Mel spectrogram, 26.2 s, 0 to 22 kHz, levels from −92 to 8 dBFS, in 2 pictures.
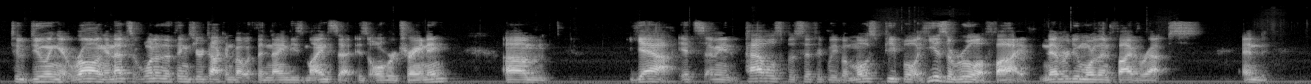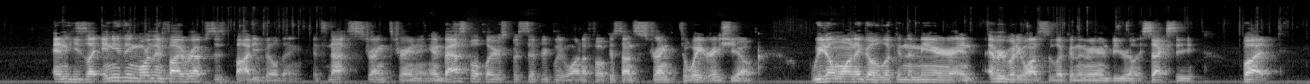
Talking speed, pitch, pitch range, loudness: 205 wpm, 115 Hz, 105-120 Hz, -18 LUFS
